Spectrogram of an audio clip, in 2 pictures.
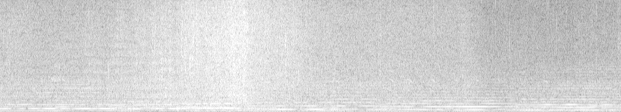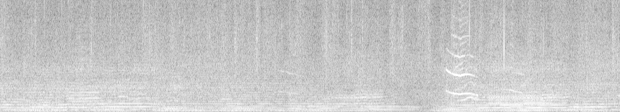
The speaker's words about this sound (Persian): اونا به مدت چند روز سعی میکنن دل و جرأت بیشتری پیدا کنن تا وقتی گرسنه شدن خودشون دنبال شکار برن. در اون آب‌های متلاطم.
